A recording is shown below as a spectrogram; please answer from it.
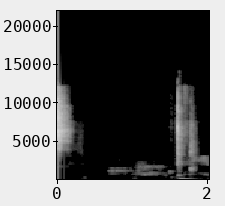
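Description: A pause in speech: near silence, then a short, soft click near the end, just before talking resumes.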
